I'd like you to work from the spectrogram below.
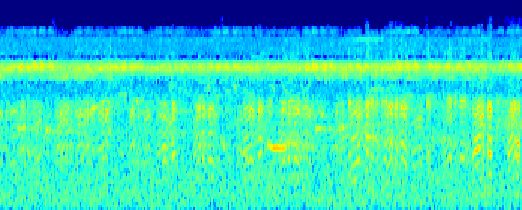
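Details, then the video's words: Series of fast, yapping chatter notes from the cotton pygmy-goose recur every second or so beneath a loud, continuous high-pitched insect drone. "棉鴨/Cotton Pygmy-goose(Nettapus coromandelianus) Call"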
